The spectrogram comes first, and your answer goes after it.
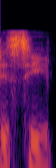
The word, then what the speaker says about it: receipt: Well, it is pronounced as receipt. So obviously option B P the letter P is silent in receipt.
